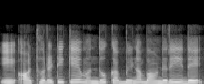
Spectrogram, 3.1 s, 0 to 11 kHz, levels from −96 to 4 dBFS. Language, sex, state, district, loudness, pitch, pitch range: Kannada, female, Karnataka, Bidar, -17 LUFS, 265 Hz, 255-290 Hz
